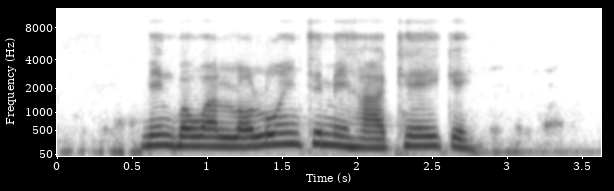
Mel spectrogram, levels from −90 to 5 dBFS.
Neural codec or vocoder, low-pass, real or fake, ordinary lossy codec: codec, 16 kHz, 4 kbps, FunCodec, trained on Chinese and English, 50 frames a second; 7.2 kHz; fake; Opus, 24 kbps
